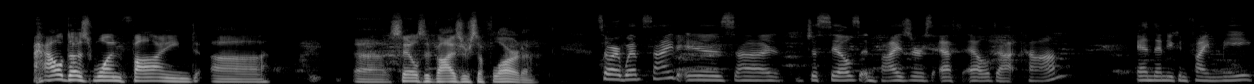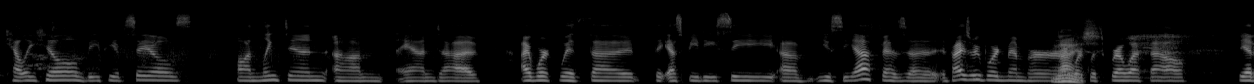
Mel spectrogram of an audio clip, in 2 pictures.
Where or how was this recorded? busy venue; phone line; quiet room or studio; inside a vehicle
busy venue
